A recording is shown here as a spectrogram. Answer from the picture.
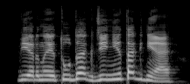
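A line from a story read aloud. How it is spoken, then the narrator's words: Panicked yell. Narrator (Russian): заорала Мира, явно начиная паниковать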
